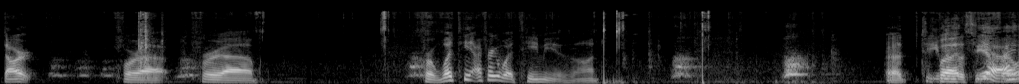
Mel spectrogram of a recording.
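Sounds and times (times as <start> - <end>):
speech: 0.0 - 0.4, 1.2 - 2.7, 4.2 - 6.2, 8.8 - 10.1
dog barking out back behind the house: 0.5 - 1.2, 1.8 - 2.1, 4.1 - 4.4, 6.7 - 7.0, 7.8 - 8.3.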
